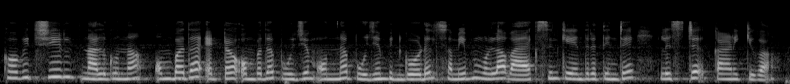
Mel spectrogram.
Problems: none marked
